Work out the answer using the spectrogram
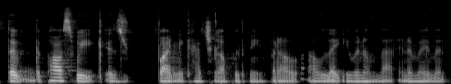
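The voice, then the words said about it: Raspy voice. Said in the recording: “forgive my raspy but very sexy voice.”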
